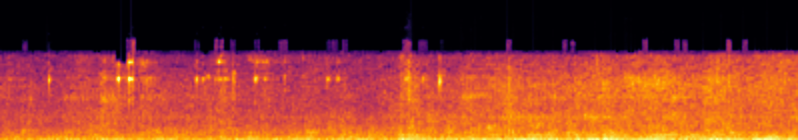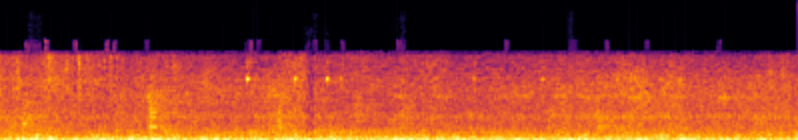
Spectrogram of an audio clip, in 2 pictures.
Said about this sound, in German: Leute, ich bin jetzt beim U-Bahn-Gleis angekommen.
